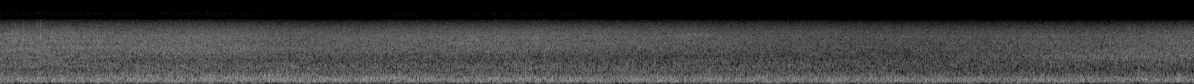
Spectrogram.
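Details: A steady, broad rushing sound like falling or running water fills the whole recording without a break.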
